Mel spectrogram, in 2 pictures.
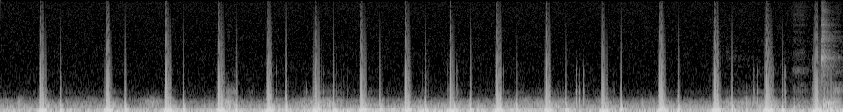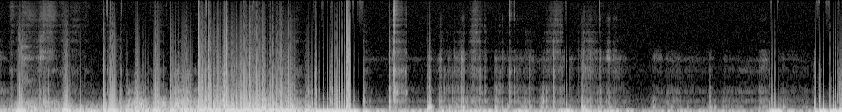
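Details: Self-recorded stethoscope strapped to an adult's own chest during bicep curls with a resistance band: steady, fairly quick heartbeat with rubbing and scraping movement noise partway through: heart sounds during exercise.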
